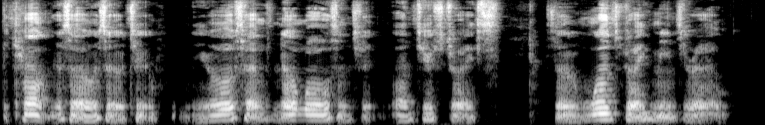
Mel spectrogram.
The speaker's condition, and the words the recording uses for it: ALS (motor neuron disease). I was apologizing for my speech, but I'm doing the best I can.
